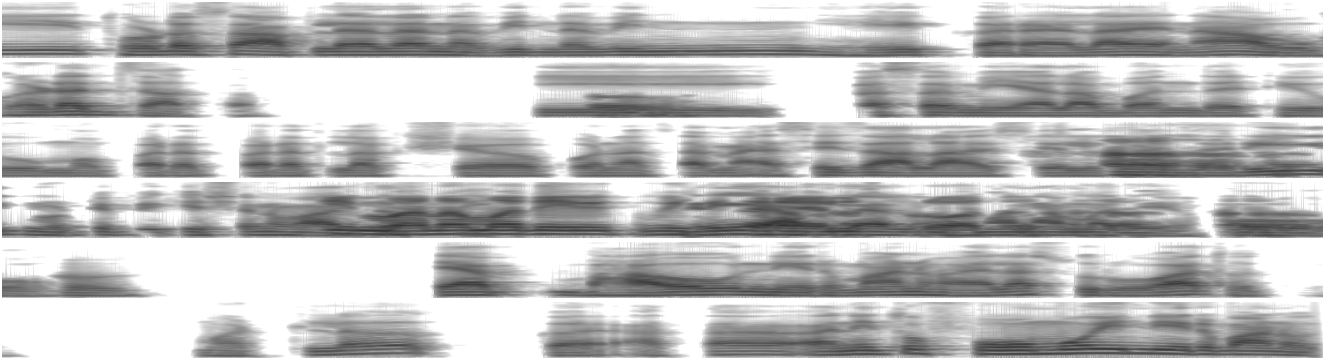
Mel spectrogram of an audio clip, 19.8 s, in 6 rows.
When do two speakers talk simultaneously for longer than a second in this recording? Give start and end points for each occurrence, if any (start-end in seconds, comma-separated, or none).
10.7-13.1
